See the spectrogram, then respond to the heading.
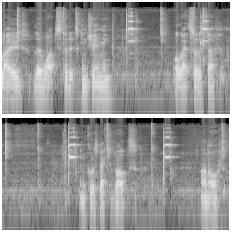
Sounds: Speech

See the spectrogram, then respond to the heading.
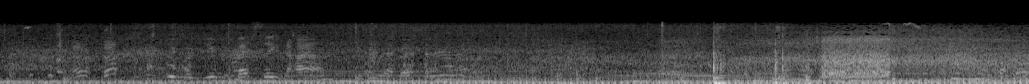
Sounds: Vehicle, Helicopter, Speech

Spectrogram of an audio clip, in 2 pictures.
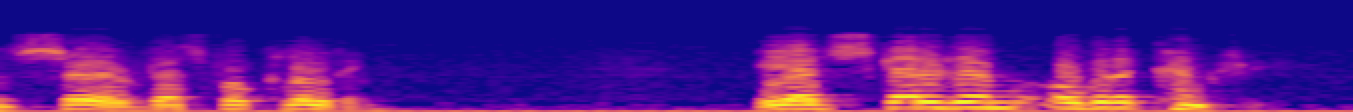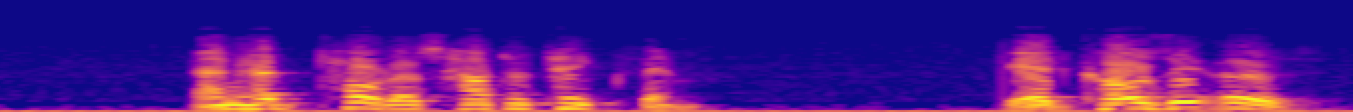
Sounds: Narration, Speech, Male speech

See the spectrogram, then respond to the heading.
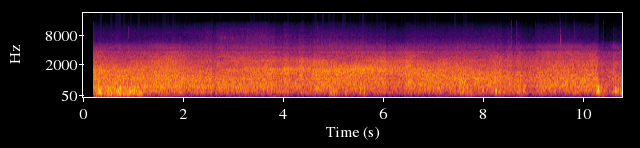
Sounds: Vehicle, Aircraft engine, Aircraft

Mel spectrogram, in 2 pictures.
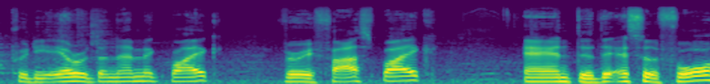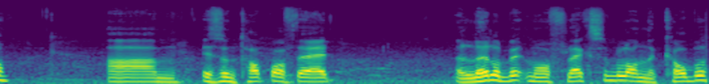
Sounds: Speech

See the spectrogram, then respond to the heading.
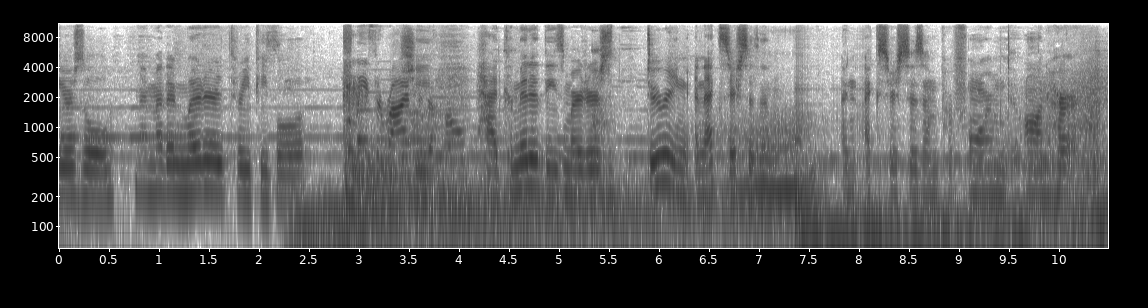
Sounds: Speech, Music

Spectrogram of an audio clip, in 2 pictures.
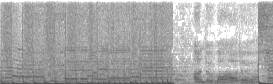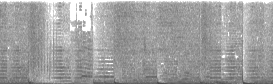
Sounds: Music

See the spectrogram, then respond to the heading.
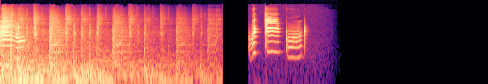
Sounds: Music

